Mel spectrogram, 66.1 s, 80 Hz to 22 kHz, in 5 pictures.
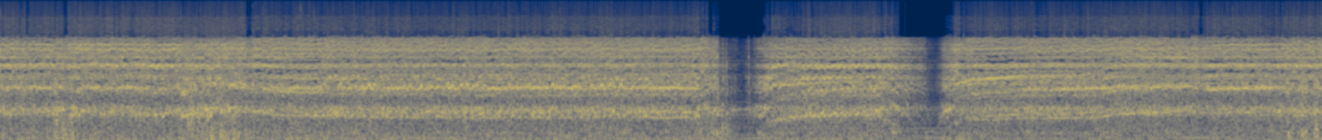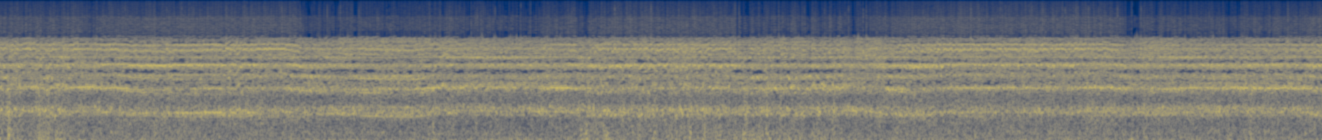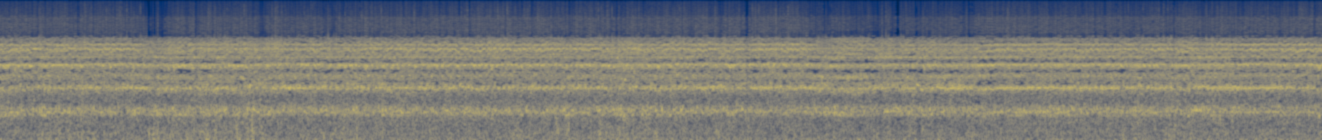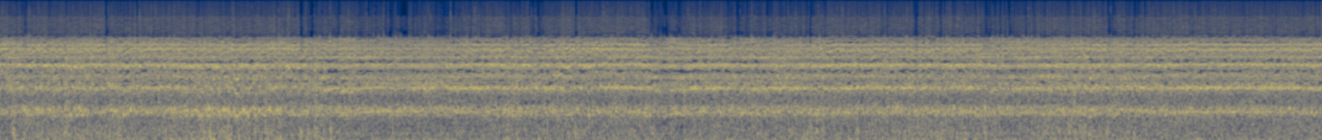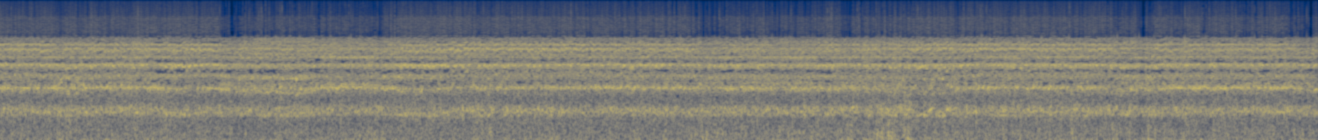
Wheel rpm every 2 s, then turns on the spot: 230, 230, 210, 140, 120, 210, 230, 220, 220, 230, 220, 230, 230, 230, 230, 230, 230, 230, 230, 230, 230, 220, 230, 230, 230, 230, 230, 230, 220, 230, 230, 230, 230.
6-8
